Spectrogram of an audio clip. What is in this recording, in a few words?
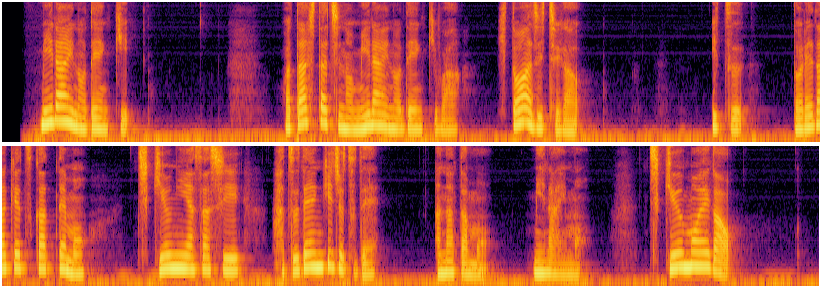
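narration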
